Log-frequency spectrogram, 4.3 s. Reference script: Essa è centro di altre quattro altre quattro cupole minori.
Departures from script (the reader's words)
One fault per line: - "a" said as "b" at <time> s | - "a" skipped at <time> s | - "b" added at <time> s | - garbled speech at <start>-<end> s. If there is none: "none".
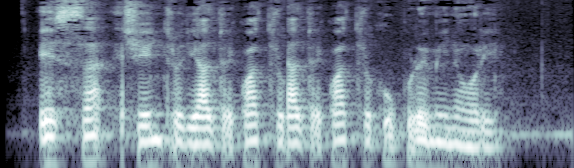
none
